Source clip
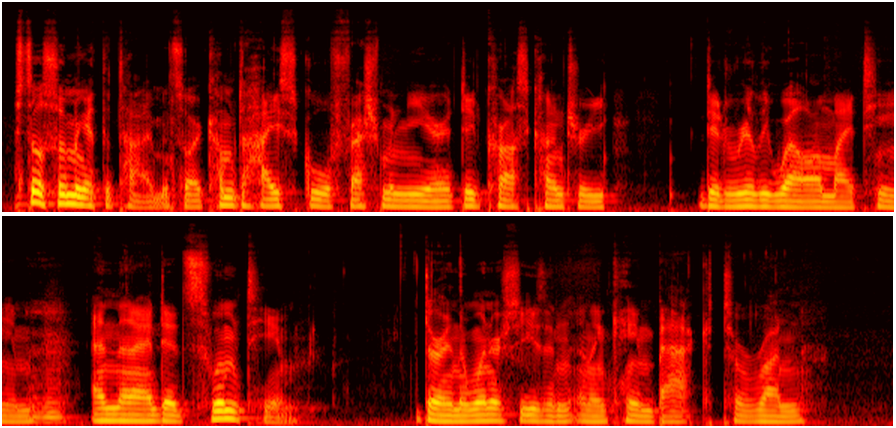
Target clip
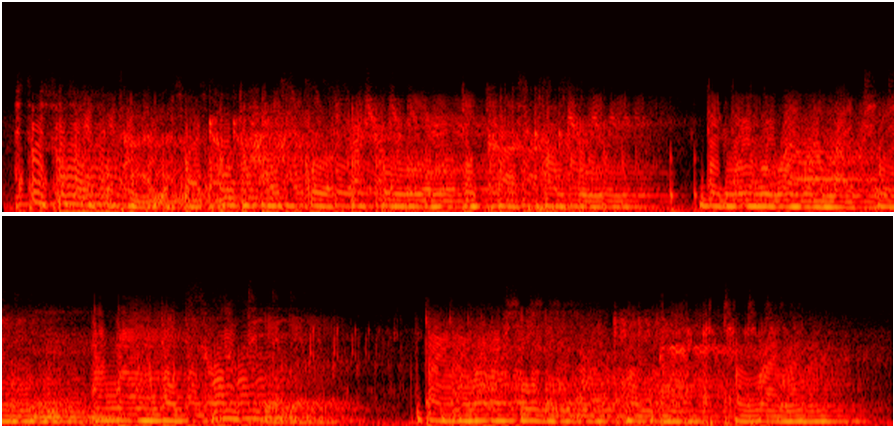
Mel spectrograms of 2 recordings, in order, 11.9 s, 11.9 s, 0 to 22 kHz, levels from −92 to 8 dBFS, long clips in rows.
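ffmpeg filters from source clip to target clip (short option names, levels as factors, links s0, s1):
-filter_complex "[0:a]acrossover=split=120|260|1600[s0][s1][s2][s3];[s0]acompressor=threshold=0.0158:ratio=4[s4];[s1]acompressor=threshold=0.00794:ratio=4[s5];[s2]acompressor=threshold=0.0126:ratio=4[s6];[s3]acompressor=threshold=0.00708:ratio=4[s7];[s4][s5][s6][s7]amix=inputs=4:normalize=0,aeval=exprs='0.0282*(abs(mod(val(0)/0.0282+3,4)-2)-1)':c=same,acompressor=threshold=0.00501:ratio=2.5,asoftclip=type=tanh:threshold=0.01,lowpass=f=2400:w=0.5412,lowpass=f=2400:w=1.3066,asplit=2[s8][s9];[s9]aecho=0:1:160|280|370|437.5|488.1:0.631|0.398|0.251|0.158|0.1[s10];[s8][s10]amix=inputs=2:normalize=0,volume=2.24"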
